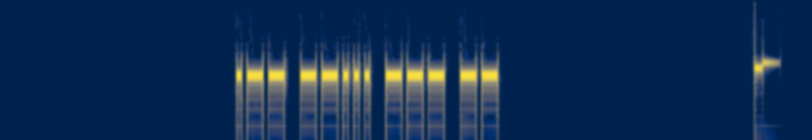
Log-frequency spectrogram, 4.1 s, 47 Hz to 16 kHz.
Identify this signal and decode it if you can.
Morse code, heard as a keyed tone, about 44 wpm, 700 Hz. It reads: W7OM
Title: Call Signs - 45wpm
